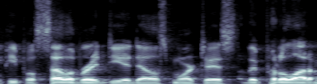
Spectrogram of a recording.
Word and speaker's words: muertos: I think it may be Dia de los Muertos. I might be saying it wrong, but according to my white friend John, it might be Dia de los Muertos. Muertos, not muertes. I've been saying tes, huh?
